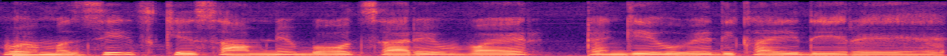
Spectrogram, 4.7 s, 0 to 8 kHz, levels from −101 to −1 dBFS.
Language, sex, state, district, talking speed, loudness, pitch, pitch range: Hindi, male, Uttarakhand, Tehri Garhwal, 165 wpm, -16 LUFS, 210 Hz, 200-225 Hz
